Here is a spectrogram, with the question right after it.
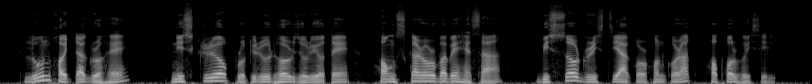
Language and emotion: Assamese, neutral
